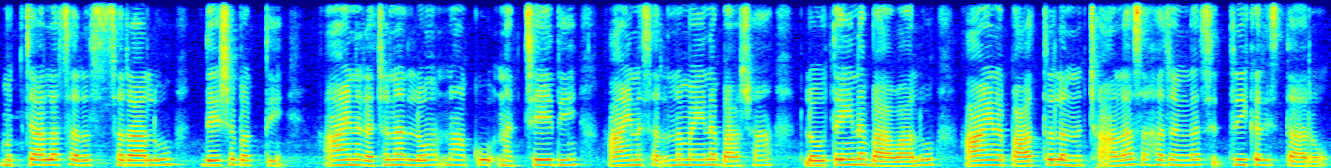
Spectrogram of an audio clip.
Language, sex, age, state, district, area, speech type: Telugu, female, 18-30, Andhra Pradesh, Kurnool, urban, spontaneous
